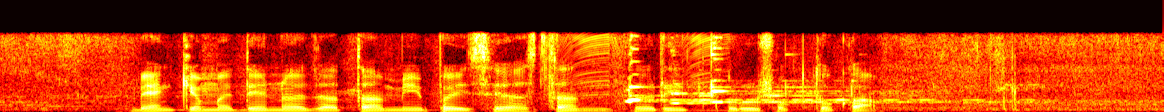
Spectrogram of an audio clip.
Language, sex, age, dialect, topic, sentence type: Marathi, male, 25-30, Standard Marathi, banking, question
